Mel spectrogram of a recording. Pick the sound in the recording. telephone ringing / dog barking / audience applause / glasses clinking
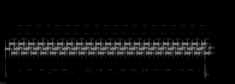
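telephone ringing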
